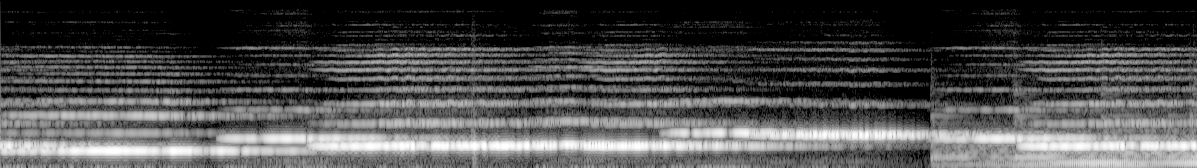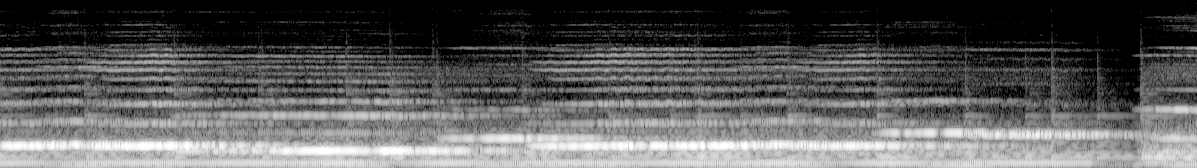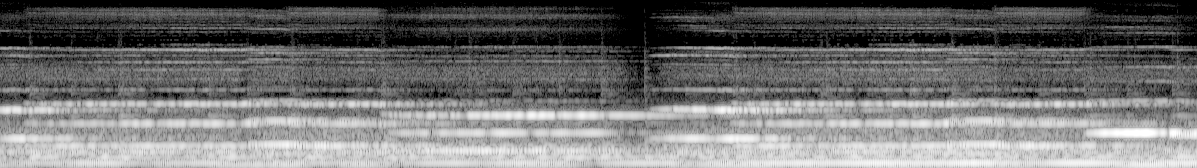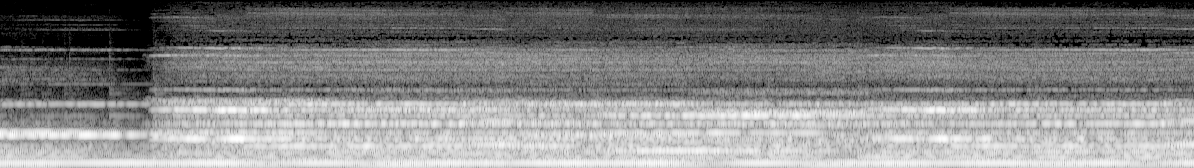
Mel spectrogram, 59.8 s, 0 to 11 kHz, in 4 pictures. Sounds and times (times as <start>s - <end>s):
Music: 0.0s - 59.8s.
